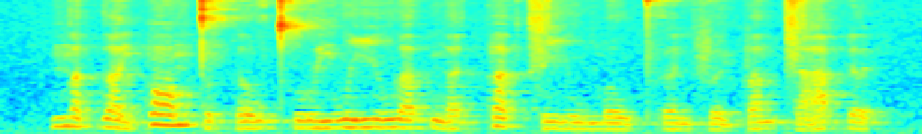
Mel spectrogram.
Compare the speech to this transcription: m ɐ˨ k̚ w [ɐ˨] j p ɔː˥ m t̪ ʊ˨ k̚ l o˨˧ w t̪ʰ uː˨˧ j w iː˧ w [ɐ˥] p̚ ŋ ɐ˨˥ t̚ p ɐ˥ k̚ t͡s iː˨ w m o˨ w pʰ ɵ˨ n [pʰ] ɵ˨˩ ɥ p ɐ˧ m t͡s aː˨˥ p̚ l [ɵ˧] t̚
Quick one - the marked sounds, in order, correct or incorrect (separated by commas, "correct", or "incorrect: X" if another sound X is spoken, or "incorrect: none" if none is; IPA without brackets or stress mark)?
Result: incorrect: ɐ˨˩, incorrect: ɐ˨˥, incorrect: f, correct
